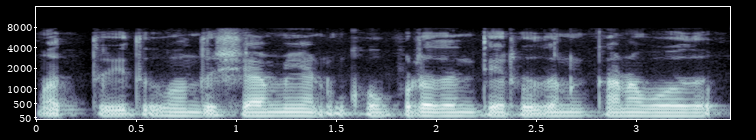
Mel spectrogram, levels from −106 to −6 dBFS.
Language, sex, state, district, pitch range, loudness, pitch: Kannada, male, Karnataka, Koppal, 110-115 Hz, -17 LUFS, 115 Hz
